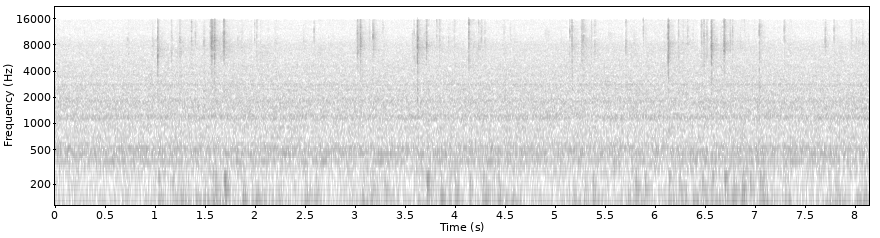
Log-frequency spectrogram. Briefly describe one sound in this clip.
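Computer keyboard keys click in quick, uneven bursts of typing.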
